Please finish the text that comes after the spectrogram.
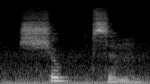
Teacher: Aquí la S es sorda. En combinación de B y S, aquí la B se hace dura y se pronuncia como si fuese una P.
